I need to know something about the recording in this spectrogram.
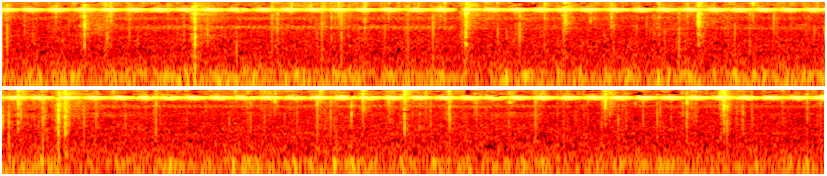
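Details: Nighttime crickets giving a constant bright pulsing trill near a crackling campfire, the chirps evenly spaced around four a second, with sharp wood pops and a low steady fire rumble.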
